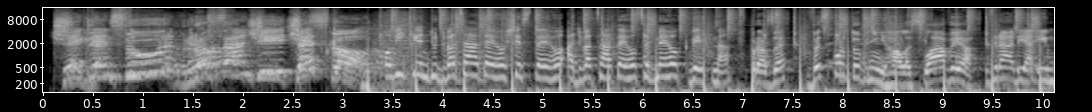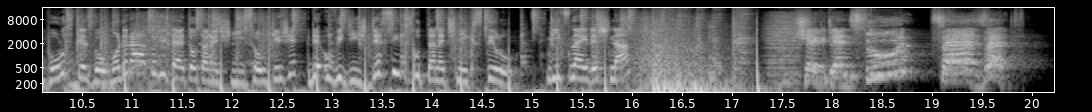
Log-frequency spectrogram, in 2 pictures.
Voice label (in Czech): radio spot; czechdancetour; radio impuls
